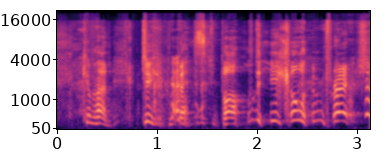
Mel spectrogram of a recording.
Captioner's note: laughter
